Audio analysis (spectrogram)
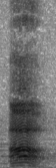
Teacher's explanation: विव्रत मतलब पूरा खुला हुआ हमारा मुंह हो जाएगा, और ये पश्च स्वर में आएगा।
